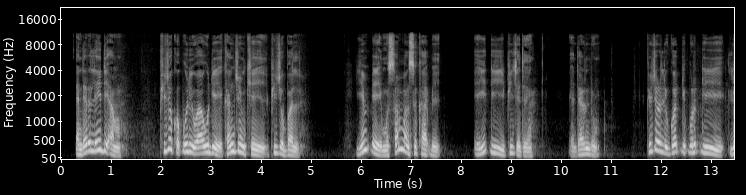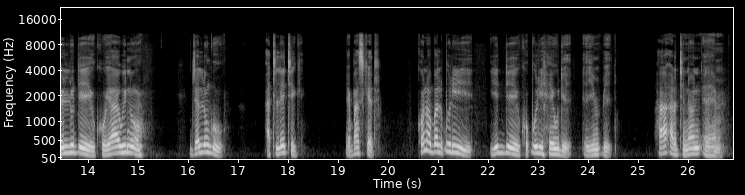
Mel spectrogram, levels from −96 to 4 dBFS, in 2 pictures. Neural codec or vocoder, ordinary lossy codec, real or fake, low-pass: none; none; real; 10.8 kHz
